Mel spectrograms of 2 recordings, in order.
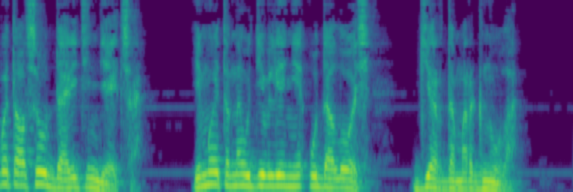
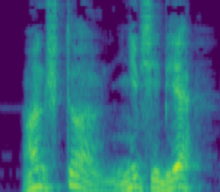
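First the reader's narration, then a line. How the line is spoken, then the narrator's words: Muttered. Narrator (Russian): пробормотал шериф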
